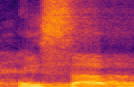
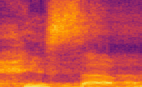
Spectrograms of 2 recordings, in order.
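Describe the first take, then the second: Both takes have the same delivery.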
